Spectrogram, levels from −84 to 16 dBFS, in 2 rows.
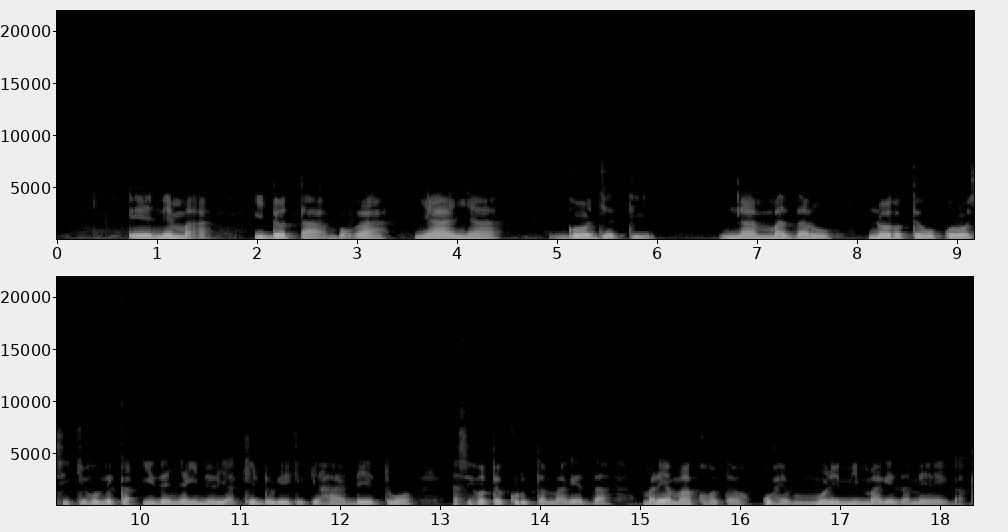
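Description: The recording was likely made in 5-second chunks, with a short piece of audio lost each time one chunk closed and the next opened. The result is audio missing between chunks: the speech jumps forward abruptly at 8.33, 13.13 and 17.93 s, with roughly a fifth of a second gone at each joint. The two sides meet with no gap, so these are sudden skips rather than pauses, recurring at a steady spacing just under 5 seconds.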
